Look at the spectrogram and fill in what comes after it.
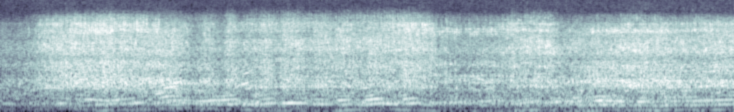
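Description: Demolition derby cars' engines running and revving, their pitch rising and falling over a steady wash of noise.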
